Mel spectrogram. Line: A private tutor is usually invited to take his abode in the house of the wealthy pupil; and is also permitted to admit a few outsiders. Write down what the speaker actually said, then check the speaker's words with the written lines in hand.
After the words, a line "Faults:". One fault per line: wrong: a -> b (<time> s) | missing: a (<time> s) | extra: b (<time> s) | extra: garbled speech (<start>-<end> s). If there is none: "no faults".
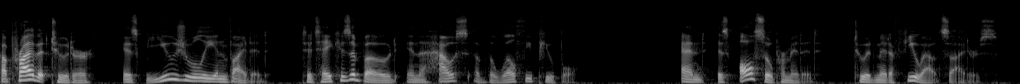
A private tutor is usually invited to take his abode in the house of the wealthy pupil; and is also permitted to admit a few outsiders.
Faults:
no faults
